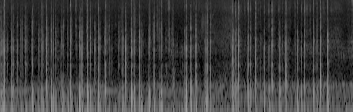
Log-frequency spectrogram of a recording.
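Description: Fingertips tap rapidly on a flat white cardboard sheet tilted in the hands. The taps are quiet, dull and very short, with most of their weight in the low end, and they run in an uneven, continuous patter over a steady low hum.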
